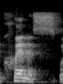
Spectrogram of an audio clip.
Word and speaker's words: Quinnis: We called him Quinnis, which rhymes with Guinness.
